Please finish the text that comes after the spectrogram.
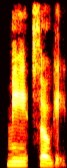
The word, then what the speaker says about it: Misogi: I don't know if you've ever heard of this before, but it's called Misogi, and it's spelled M in Mary, I, S is in Sam, O G I, but it's pronounced Mogi.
